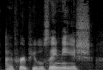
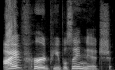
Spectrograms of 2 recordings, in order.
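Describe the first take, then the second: First: NICHE said as "neesh"; pronounced neesh. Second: NICHE said as "nitch"; pronounced nitch. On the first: Co-host comparing what people say, neesh version. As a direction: say NICHE to rhyme with leash, softer. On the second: Co-host comparing what people say, nitch version. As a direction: say NICHE to rhyme with itch, higher and louder. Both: Shown as a demonstration.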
